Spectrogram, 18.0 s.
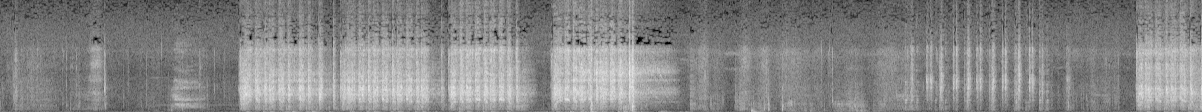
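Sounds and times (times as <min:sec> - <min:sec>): engine starter cranking: 0:03.6 - 0:10.1, 0:13.6 - 0:15.8, 0:17.0 - 0:18.0.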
